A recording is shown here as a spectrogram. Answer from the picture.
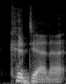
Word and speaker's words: Kadena: out here in japan if you spoke japanese you would know the e here on kadena would be an i if you pronounced it kadena the way i know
